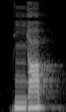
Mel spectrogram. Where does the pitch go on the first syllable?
rising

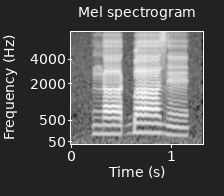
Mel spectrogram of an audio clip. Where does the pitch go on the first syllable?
low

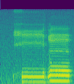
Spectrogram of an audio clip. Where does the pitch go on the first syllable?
low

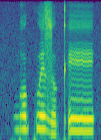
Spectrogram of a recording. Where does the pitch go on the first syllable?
high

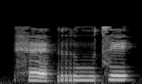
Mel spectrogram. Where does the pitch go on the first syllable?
low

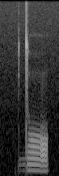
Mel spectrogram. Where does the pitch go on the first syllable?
low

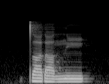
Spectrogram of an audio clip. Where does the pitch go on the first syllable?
high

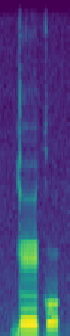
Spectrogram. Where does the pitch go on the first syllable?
high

